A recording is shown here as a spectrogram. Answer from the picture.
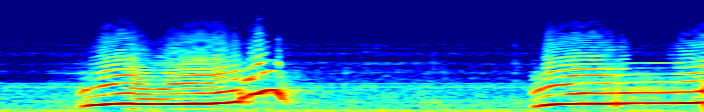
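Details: Hyena giving two loud, drawn-out calls, each starting low and rising into a sustained harmonic tone, with the first ending in an upward-sliding squeal; the calls are about three seconds apart over a low background hum.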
